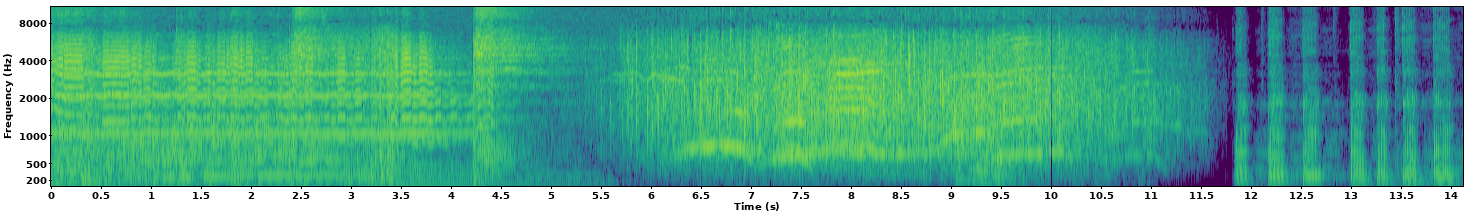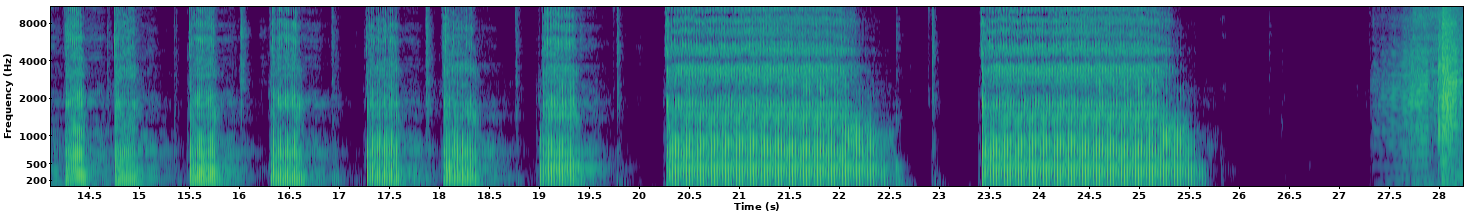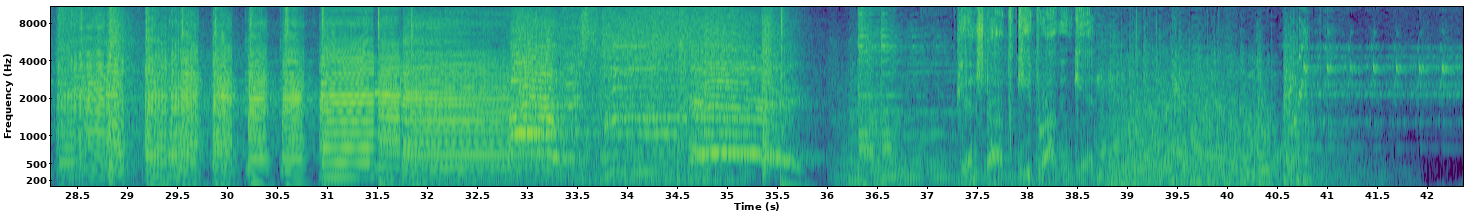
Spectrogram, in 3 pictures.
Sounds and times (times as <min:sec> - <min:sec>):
Saxophone: 0:00.0 - 0:04.6, 0:11.8 - 0:22.6, 0:23.4 - 0:25.6, 0:27.4 - 0:35.6.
